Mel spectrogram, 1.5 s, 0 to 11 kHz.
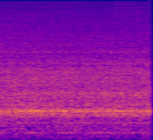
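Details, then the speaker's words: Heathkit SB200 amplifier (two 572 triodes) brought up on a variac after HV power supply rework with a soft-start module: steady, even fan whoosh with no rubbing or ticking. Fan spinning, filaments on, no smoke. "Yep. Fan spinning. Filaments are on. No smoke."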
